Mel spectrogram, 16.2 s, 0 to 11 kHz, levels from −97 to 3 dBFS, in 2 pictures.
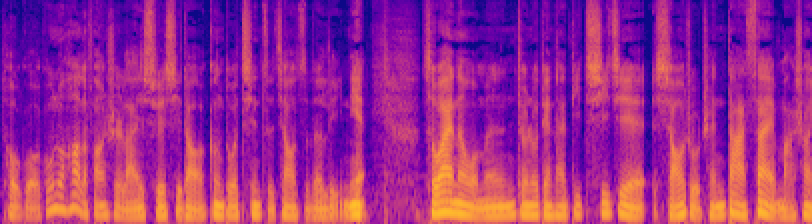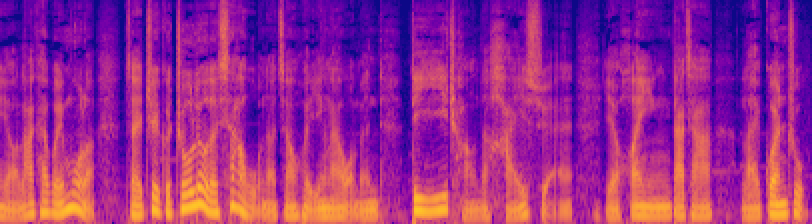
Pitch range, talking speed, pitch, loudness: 85-110 Hz, 285 characters per minute, 95 Hz, -21 LUFS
